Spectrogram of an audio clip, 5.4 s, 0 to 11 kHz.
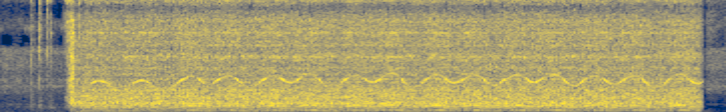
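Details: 2004 Mazda RX-8 manual, barn find not started in 2 years, repeatedly deflooded; starter cranks about five seconds, rising and falling evenly with each compression pulse, but the engine never catches; alternator pulley not spinning.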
